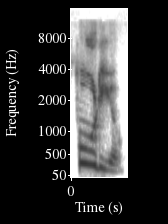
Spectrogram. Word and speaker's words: Furio: No es Julio, es Furio. Furio, Jessy.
